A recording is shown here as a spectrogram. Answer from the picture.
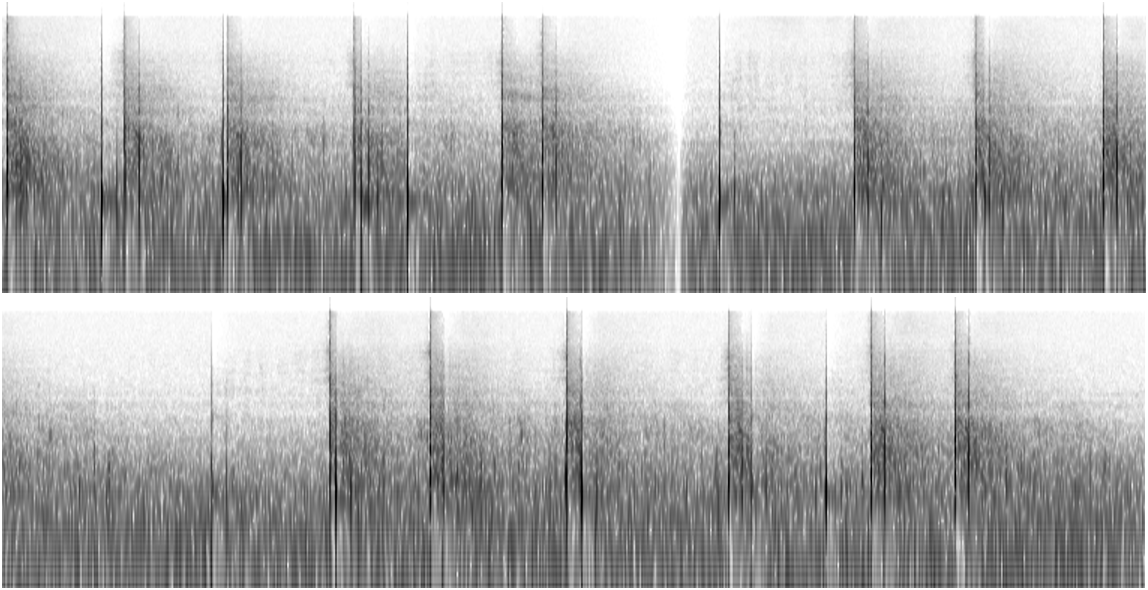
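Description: Red Apple 'Fisherman' consumer fireworks going off: sharp cracks every second or so, some in quick pairs, over a steady crackling hiss. There is a brief break about seven seconds in, after which the cracks go on.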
